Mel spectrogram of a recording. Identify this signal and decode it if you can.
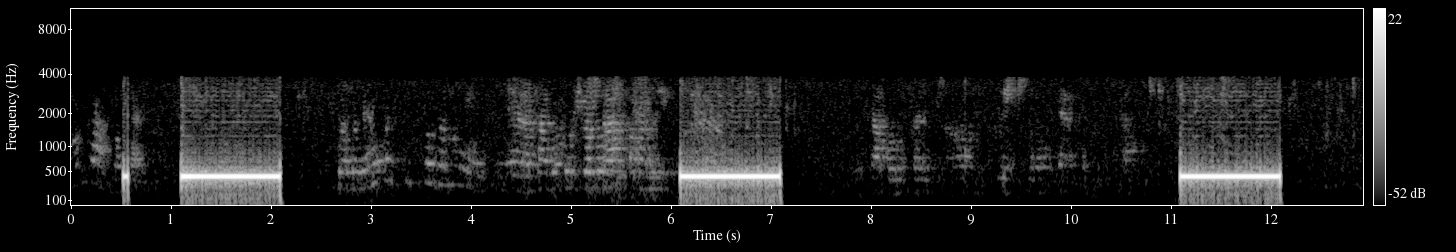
Ringback tone (Europe, 425 Hz), with speech.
